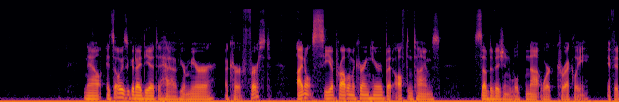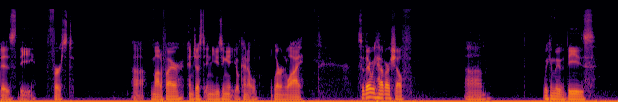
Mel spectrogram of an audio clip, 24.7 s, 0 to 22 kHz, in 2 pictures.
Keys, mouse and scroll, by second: 0.0 shift+middle click, 0.0-0.5 scroll down 3, 0.9 scroll down 5, 3.4 click, 15.3 click, 16.0 click, 17.1-17.9 scroll up 4, 17.9-18.3 scroll down 1, 18.3 middle click, 19.5-20.8 scroll down 4, 20.1 middle click, 23.3 click, 23.7 middle click.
